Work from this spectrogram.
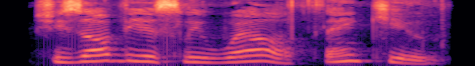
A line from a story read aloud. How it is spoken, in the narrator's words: She sniffed, said happily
